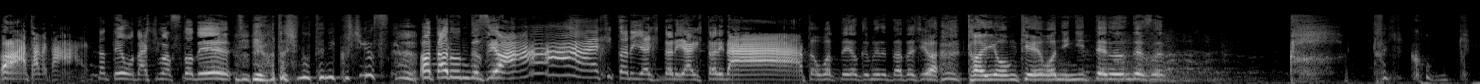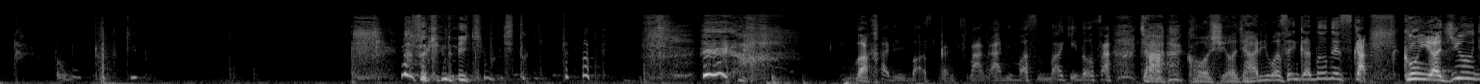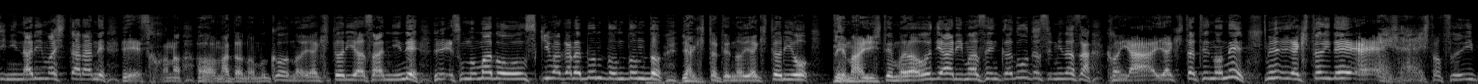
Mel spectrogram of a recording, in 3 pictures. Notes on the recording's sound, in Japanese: ２０１５年１月１６日に築地本願寺・ブディストホールにて収録した。築地本願寺・ブディストホールにて収録した創作落語。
